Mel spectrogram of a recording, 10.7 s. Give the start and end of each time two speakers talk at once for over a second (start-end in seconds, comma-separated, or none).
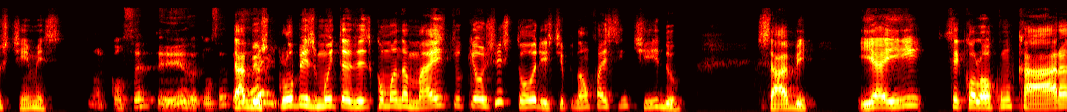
none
